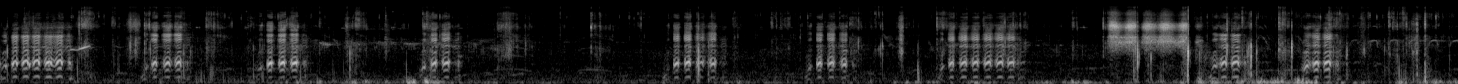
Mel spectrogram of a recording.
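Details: Barbari goat. Repeated bleating from a Barbari goat: short, nasal, quavering cries, each lasting under a second and coming in a steady run. A brief higher squeal and some background noise break in near the end.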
